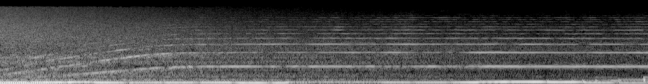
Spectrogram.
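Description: Electro house remix: a siren-like synth tone glides upward over about two seconds and then holds steady, over a low bass line that changes note every second or so.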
